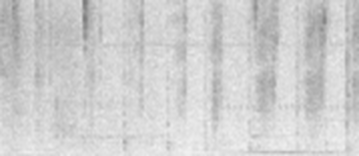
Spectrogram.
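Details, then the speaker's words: Stomach rumbling (borborygmi) from an adult woman while painting: a low, drawn-out gurgling rumble rising from quiet room noise, a normal digestive sound. "i do apologize that is my tummy so i'm going to leave it like that"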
